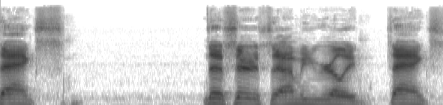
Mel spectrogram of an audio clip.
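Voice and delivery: sarcastic, mock-grateful tone. Thanking those blamed for ruining schools: sarcastic thanks. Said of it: "A lot of sarcasm intended".

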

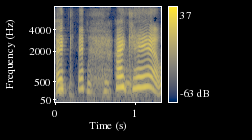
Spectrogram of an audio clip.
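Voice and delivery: laughing on verge of tears. Reacting to another speaker's sad stories: laughing on the verge of tears. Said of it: "I'm gonna cry".

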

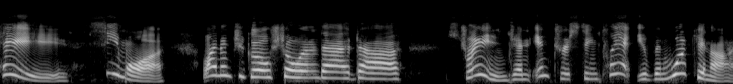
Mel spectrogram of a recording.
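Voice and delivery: sing-song put-on voice, stretched "hey" with swinging pitch. Retelling the plot, voicing the woman from the florist shop: Audrey vocal impression. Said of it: "great vocal impression".

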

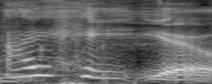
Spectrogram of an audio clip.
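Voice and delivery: sugary cute delivery. Repeating that you hate the other speaker: said cutely. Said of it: "That was so cute".

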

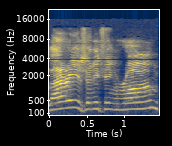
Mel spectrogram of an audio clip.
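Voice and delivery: called out high. Retelling a story, quoting the director: retelling the director's yell. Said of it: "the director yells".

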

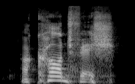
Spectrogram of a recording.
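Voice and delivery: blank, empty delivery. A narrator reads the captain echoing another voice's answer, blankly. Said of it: "Hook echoed blankly".

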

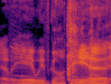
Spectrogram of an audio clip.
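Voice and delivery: put-on nature documentary narrator voice. Joking about a National Geographic kind of night: David Attenborough voice.

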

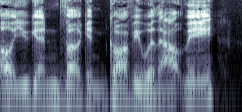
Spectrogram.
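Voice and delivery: put-on sarcastic tone. Speaker imitates how someone they know reacts, imitating his sarcasm. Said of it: "He does the sarcastic".

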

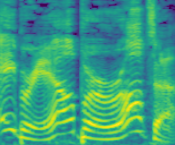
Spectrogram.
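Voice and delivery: showy put-on announcer-style voice. Reading out a list of names in an announcer voice. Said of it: "Can I read it in an announcer voice?".

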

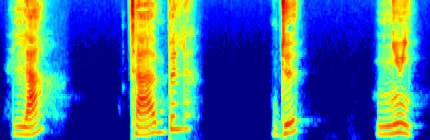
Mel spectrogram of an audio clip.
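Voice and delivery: la table de nuit said slowly, word by word, syllabified.

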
